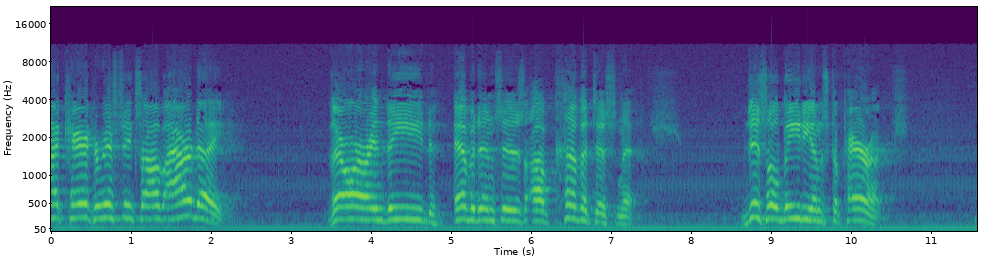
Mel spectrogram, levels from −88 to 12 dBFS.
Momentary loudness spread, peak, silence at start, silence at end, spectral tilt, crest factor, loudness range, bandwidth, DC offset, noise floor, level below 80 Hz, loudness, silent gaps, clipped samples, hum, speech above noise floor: 12 LU; 0 dBFS; 0 s; 0 s; -5 dB/octave; 14 dB; 4 LU; 11.5 kHz; under 0.1%; -36 dBFS; -36 dBFS; -12 LUFS; none; under 0.1%; none; 24 dB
